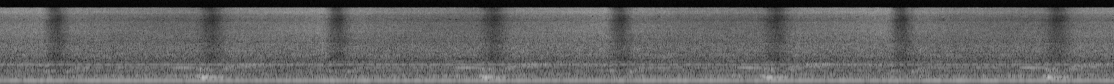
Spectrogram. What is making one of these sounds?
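A large printer hums steadily.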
